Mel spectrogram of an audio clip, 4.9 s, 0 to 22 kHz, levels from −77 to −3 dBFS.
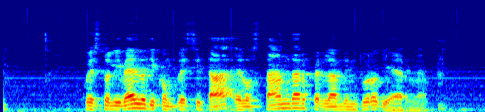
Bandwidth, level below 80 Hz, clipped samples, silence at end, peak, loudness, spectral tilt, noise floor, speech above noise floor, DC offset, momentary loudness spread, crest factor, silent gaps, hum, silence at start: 14 kHz; -46 dBFS; under 0.1%; 0.2 s; -2 dBFS; -19 LUFS; -8.5 dB/octave; -48 dBFS; 29 dB; under 0.1%; 12 LU; 18 dB; none; none; 0.05 s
